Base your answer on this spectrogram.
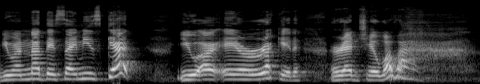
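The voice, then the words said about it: Put-on Spanish accent. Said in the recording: “using his very best Spanish accent”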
